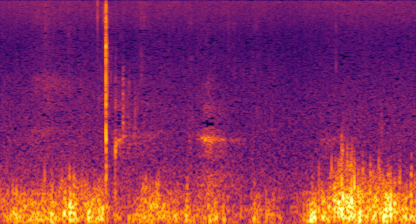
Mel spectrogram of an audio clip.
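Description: Wind buffeting the microphone, with a sharp click about a second in and a louder gust near the end.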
